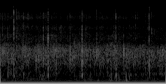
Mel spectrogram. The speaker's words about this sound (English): Can you get with me on that? I mean, give God a hand clap of praise if you believe that.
